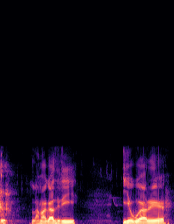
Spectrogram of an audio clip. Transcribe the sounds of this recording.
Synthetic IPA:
la̰maɡazɾi | ijɔbɯaɹɯ

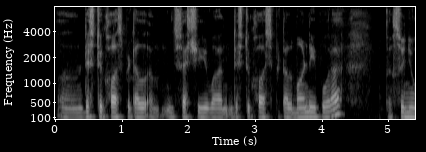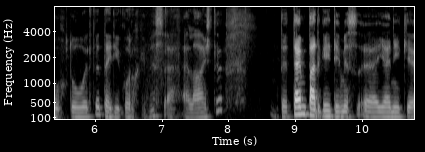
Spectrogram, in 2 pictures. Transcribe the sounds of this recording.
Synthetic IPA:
ɖisʈɾikhaːspiʈɐlsɐt͡ʃʰiʋaːɖisʈɾikhaːspiʈɐlbɐɳɖiːpuːɾa | t̪ɨsunuɐkt̪oːbɾʲt̪ɨt̪ɐɾiːkoɾokimisḛlaːd͡ʒt̪ɨ | t̪ɨt̪emʲpɐd̪ɡɐjt̪imisjaːniːki

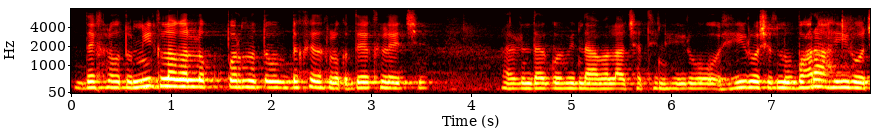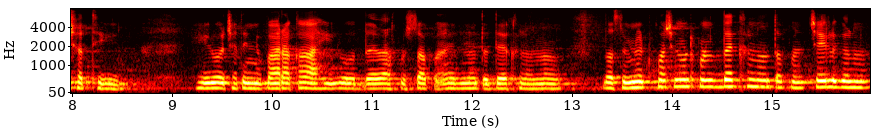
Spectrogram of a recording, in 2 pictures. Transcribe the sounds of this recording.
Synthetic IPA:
d̪ekʰlɦũt̪ɔnikləɡəlːokpəɾmet̪d̪ekʰed̪loked̪ekʰlɛt͡ʃʰi | əɾind̪aɡobind̪aβalat͡ʃʰət̪ʰinɦiɾoɦiɾot͡ʃʰət̪ʰinubaɾaɦiɾot͡ʃʰət̪ʰin | ɦiɾot͡ʃʰət̪ʰinbaɾakaɦiɾod̪əpsəbəlɦũt̪ɔd̪ekʰllɦũ | d̪əsminəʈpãt͡ʃminuʈəpənd̪ekʰlɦũt̪ɔəpnet͡ʃəjlɡelũ

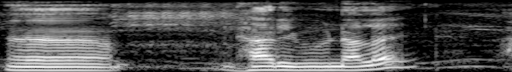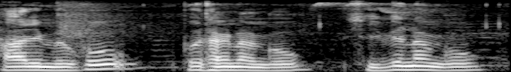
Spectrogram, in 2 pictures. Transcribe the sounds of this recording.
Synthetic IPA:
ɦaɾimunalaj | haɾimukʰupʰɔtʰaŋnaŋɡɔwsibenaŋɡɔw

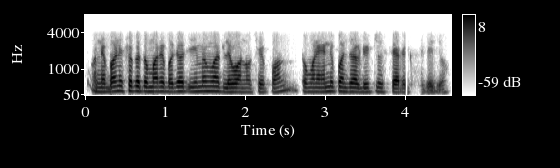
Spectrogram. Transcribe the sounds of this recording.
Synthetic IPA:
ə̰nebəniʃəket̪̬omaɾebəd͡ʒad͡ʒimemat̪leʋanot͡ʃʰepəɳt̪oməneːnipəɳd͡ʒakɖiʈelst̪jaɾekəɾid̪ḛd͡ʒo̰

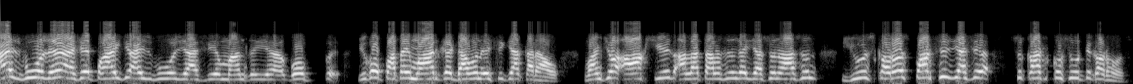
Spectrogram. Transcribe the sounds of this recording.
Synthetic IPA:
ɐjzbuːzeɐs̬epaːit͡ʃʰiɐjzbuːzjaːsimant̪ɐjɡo | jiɡopɐt̪aːimaːɾkeɖɐʋənɐst̪ikʲjaːkɐɾaːw | ʋɐnt͡ʃʰoaːk̚ʰt͡ʃiːzɐlːat̪aːlas̬unɡɐd͡ʒasunaːsun | juːskɐɾoːspɐɽsizd͡ʒaːs̬i | sukɐʈʰkusuɾt̪ikɐɾɦoːs

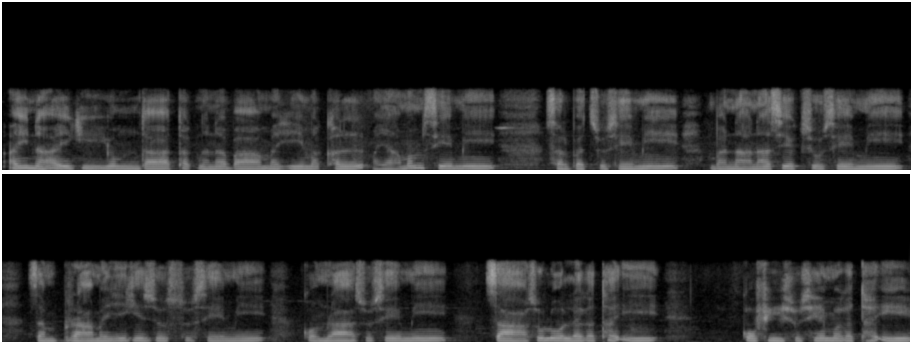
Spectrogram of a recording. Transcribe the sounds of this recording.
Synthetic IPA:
ɐ̰jnɐɐ̰jɡijumdat̪ʰɐk̚nɐnɐbamɐɦimɐkʰɐlmɐjamɐmsemisɐɾbɐt̚susemi | bɐnanasek̚susemi | z̥ɐmpɾamɐɦiɡizususemikɔmlasusemi | t͡ʃasulolːɐɡɐt̪ʰɐʔi | kopʰisusemɐɡɐtʰɐʔi

